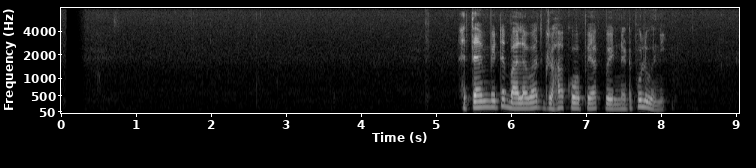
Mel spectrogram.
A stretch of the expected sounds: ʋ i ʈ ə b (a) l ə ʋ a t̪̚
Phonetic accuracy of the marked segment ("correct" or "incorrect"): correct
